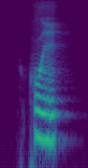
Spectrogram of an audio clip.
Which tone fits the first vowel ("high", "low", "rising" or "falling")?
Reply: low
